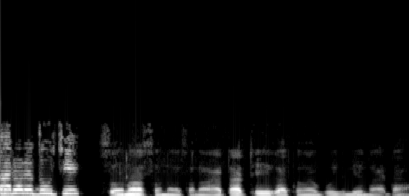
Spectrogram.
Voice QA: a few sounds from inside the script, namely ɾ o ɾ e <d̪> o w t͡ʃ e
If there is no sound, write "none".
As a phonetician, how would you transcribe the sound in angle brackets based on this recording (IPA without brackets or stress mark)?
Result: d̪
